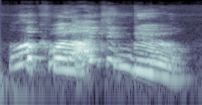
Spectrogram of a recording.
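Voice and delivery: loud, excited show-off; proud boast. Retold or imitated. Bragging to her husband, loud and excited. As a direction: brag like a proud kid. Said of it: "I said".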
